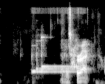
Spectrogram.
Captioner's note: bell dings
